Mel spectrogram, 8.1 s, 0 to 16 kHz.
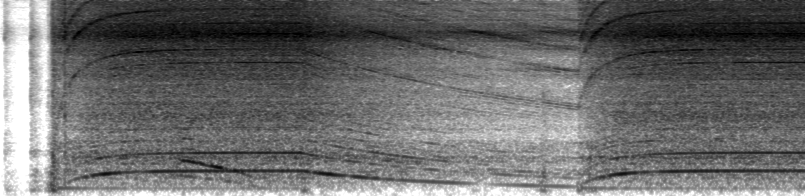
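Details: Moulinex E59 vacuum, found not working, first run with the switch properly on: motor spins up to a steady high whine, eases down briefly, then climbs back smoothly with no rattle or scraping; running healthy.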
